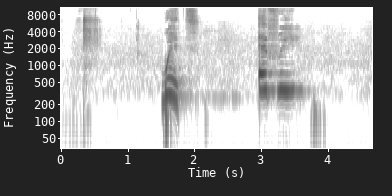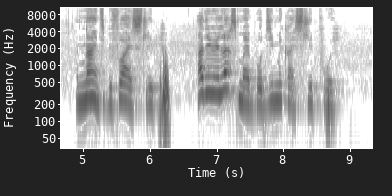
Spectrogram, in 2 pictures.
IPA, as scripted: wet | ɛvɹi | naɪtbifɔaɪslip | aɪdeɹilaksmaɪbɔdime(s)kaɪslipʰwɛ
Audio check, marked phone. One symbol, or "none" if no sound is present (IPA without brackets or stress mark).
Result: none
